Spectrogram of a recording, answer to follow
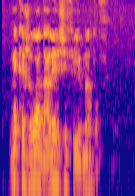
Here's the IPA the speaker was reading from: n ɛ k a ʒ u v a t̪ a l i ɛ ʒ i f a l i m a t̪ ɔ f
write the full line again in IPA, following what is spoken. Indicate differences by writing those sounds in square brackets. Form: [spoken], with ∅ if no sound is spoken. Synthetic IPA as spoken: n ɛ k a ʒ u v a [d̪] a l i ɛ ʒ i f [i] l i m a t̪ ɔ f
